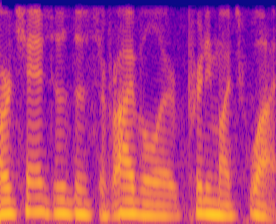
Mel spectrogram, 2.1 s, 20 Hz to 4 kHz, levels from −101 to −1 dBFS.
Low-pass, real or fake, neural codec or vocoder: 3.6 kHz; fake; codec, 16 kHz, 2 kbps, FunCodec, trained on LibriTTS, 25 frames a second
